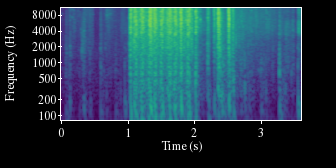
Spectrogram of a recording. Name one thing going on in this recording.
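Rapid bursts of gunfire crack close by.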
